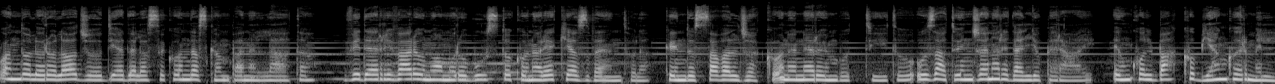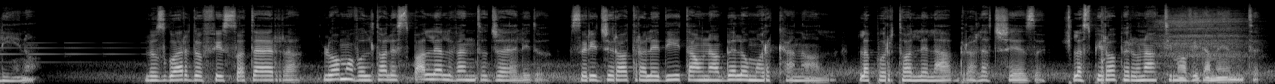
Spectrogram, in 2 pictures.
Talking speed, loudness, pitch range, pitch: 145 wpm, -19 LUFS, 195-220 Hz, 205 Hz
